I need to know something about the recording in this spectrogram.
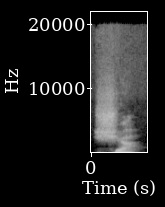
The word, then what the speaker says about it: siya: For he, she or it we have one form that is sia or as sibuano sometimes pronounce it shia.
